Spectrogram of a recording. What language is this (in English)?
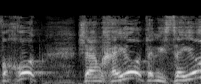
Hebrew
